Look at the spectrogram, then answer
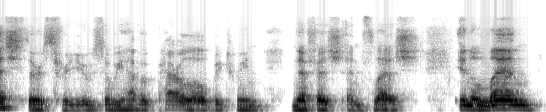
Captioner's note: speaking hebrew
